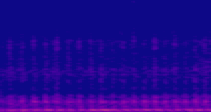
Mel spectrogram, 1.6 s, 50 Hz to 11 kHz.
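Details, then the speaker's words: HIFIVOX MH2000 French reel-to-reel tape recorder with cracked pinch wheel and weak take-up tension: quiet motor hum with a fast, even lump-lump pulse from the rewind spool side; owner suspects something cracked, cause not confirmed. "there was definitely a lump lump lump coming from the rewind spool"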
